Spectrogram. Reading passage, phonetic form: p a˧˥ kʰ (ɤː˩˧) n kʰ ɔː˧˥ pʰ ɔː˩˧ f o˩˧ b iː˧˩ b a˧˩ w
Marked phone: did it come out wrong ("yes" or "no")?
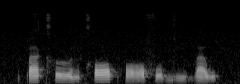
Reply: yes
